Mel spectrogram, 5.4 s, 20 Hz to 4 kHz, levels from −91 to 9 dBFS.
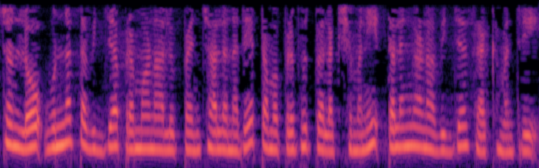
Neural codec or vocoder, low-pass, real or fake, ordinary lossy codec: none; 3.6 kHz; real; AAC, 24 kbps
